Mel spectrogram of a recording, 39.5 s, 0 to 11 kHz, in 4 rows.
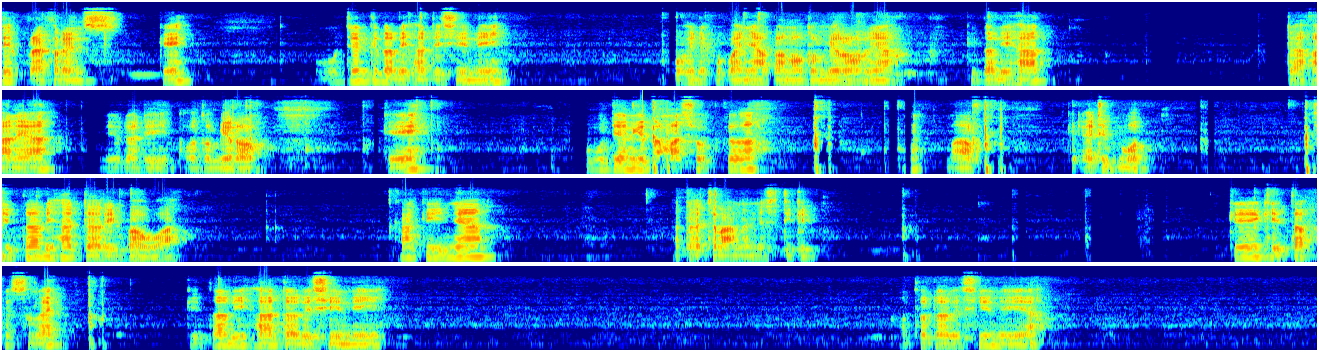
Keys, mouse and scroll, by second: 3.0 click, 4.9 click, 5.6 click, 8.5 click, 9.5 click, 9.9 click, 10.3 click, 11.5 click, 12.1 middle click, 12.9 click, 14.8 `, 17.3 Tab, 17.9 middle click, 21.7-22.7 scroll up 2, 26.4 c, 29.1 click, 30.2 c.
